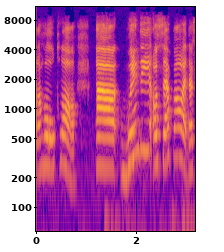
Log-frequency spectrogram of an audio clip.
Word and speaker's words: Osefo: Uh, Wendy Oo, that's how you pronounce her name.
